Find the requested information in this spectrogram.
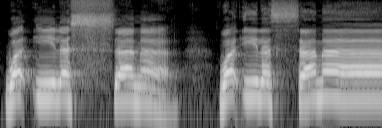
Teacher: Удлинение в размере 4 огласовок, огласовки фатха.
